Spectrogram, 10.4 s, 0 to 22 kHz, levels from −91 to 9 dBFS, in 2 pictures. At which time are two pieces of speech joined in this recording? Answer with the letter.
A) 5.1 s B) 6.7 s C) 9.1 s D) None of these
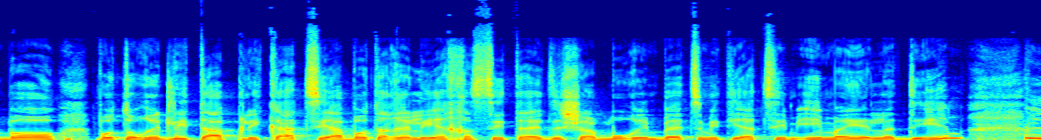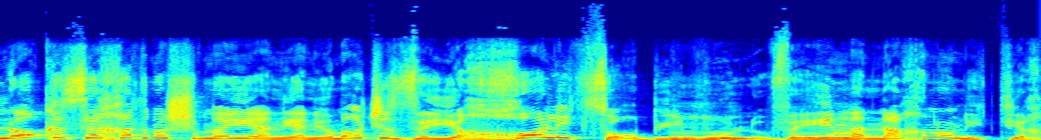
A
